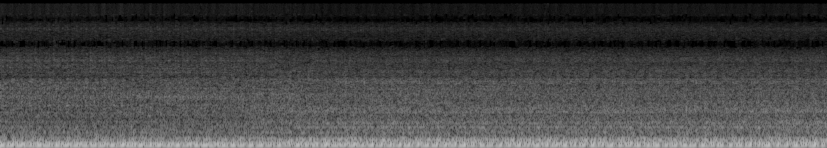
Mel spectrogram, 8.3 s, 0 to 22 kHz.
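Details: Ford 7.3 Power Stroke diesel cold start after sitting about two weeks in cold weather, glow plugs heated by cycling the key about three times: steady, even deep idle with light clatter; normal cold idle.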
